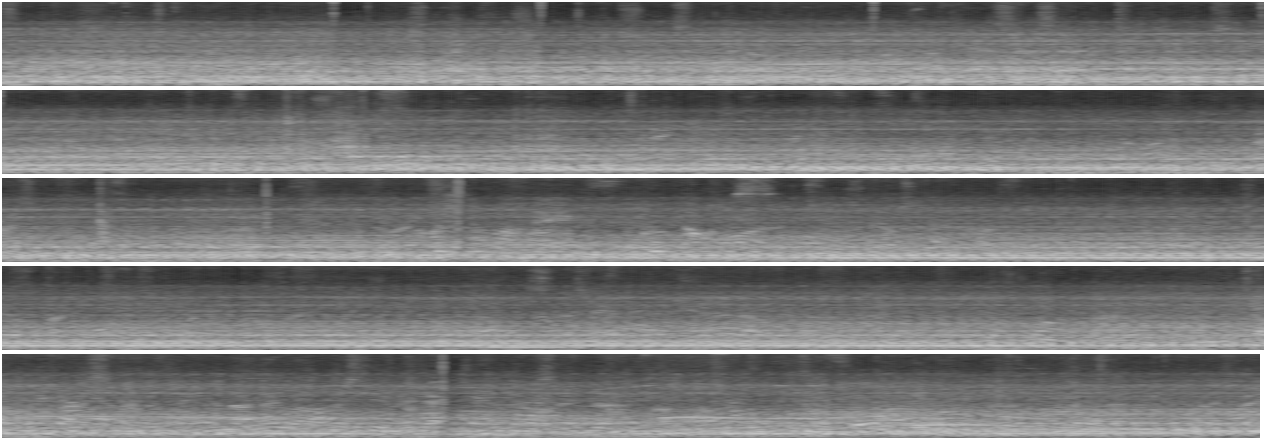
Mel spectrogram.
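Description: A motor vehicle's engine running steadily amid city traffic, with indistinct voices in the background.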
